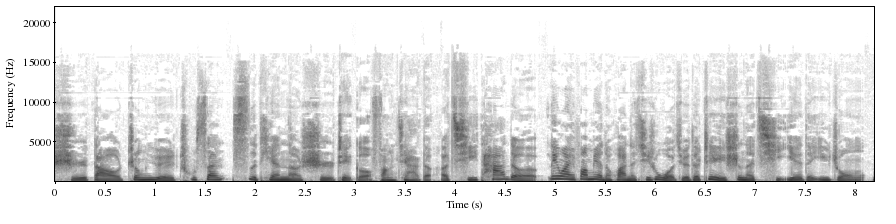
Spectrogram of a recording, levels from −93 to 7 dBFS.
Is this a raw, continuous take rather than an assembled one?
no; 2 cuts; at 3.8 s, 4.9 s

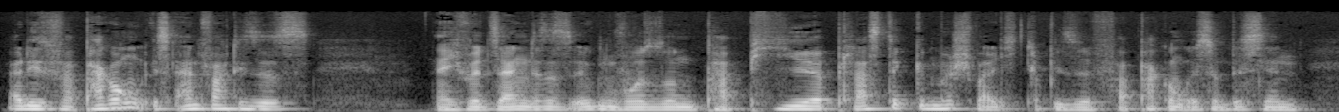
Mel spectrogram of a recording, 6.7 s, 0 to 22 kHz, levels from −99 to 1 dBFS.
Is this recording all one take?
no; 1 cut; at 5.3 s

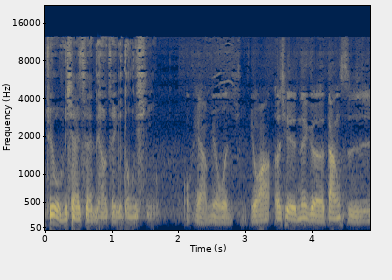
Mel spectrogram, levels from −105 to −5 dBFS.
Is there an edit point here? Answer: yes; 1 cut; at 3.0 s

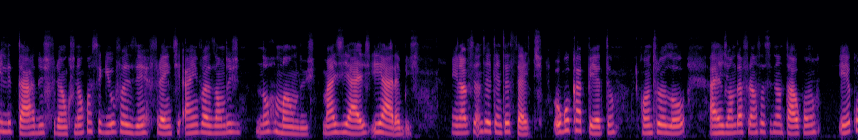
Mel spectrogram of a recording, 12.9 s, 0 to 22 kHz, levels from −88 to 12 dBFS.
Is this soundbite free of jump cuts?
no; 3 cuts; at 4.8 s, 6.6 s, 8.2 s

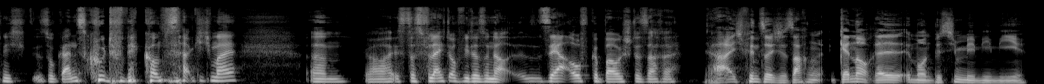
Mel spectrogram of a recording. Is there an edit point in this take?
yes; 1 cut; at 3.5 s

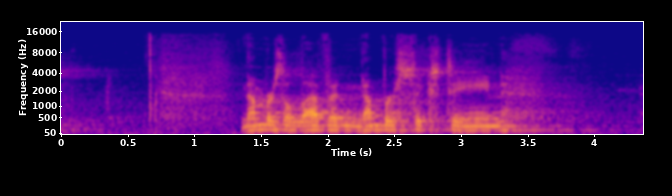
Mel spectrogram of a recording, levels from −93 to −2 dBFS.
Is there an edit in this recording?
no; 0 cuts

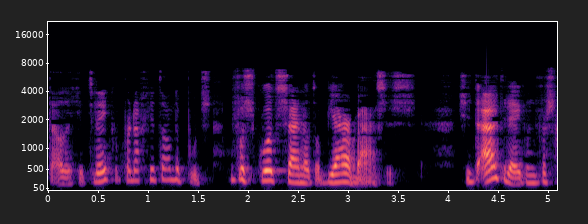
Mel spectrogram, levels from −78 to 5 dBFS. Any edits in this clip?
yes; 1 cut; at 1.7 s

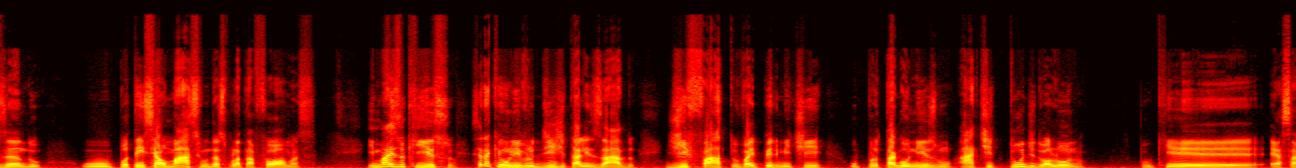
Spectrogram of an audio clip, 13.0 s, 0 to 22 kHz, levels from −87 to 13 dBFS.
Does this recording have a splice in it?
yes; 1 cut; at 11.3 s

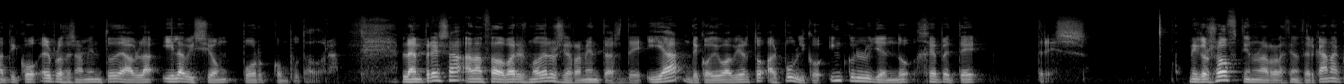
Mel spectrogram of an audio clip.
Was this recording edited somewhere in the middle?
yes; 1 cut; at 11.8 s

